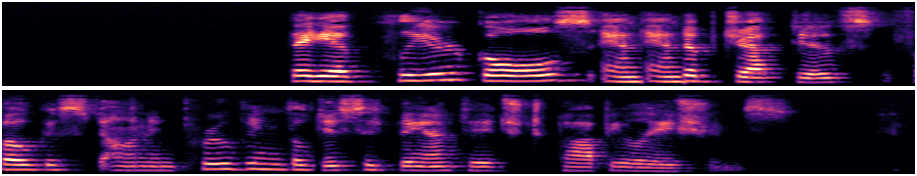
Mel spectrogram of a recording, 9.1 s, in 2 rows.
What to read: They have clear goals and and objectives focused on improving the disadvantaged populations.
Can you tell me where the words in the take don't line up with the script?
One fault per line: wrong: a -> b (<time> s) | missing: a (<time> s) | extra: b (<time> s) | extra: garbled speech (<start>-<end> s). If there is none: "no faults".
no faults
